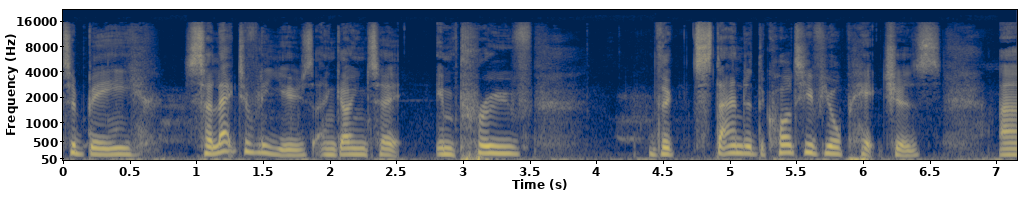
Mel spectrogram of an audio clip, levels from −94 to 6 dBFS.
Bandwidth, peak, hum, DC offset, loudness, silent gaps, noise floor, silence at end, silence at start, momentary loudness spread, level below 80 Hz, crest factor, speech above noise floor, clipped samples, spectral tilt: 16.5 kHz; -8 dBFS; none; under 0.1%; -24 LUFS; none; -50 dBFS; 0 s; 0 s; 9 LU; -42 dBFS; 16 dB; 26 dB; under 0.1%; -5 dB/octave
